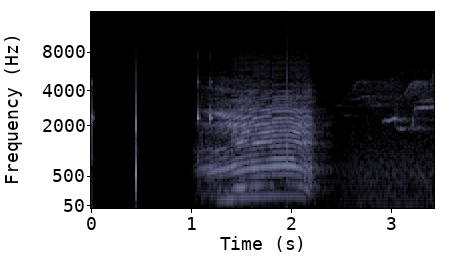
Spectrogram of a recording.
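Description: A cow moos.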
